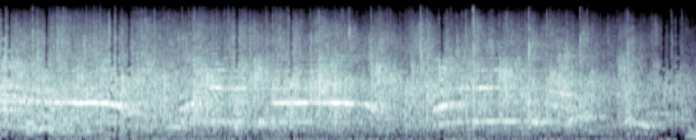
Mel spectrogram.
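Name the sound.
audience hand clapping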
